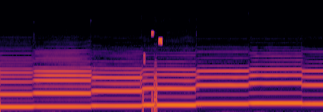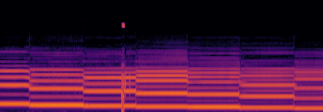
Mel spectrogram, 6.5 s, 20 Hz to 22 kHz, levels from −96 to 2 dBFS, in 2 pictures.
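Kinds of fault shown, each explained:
DAB burbling: bit errors from weak reception corrupt MP2 data, putting short blips of noise in single sub-bands, heard as two bursts at 1.4 and 4.45 s.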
